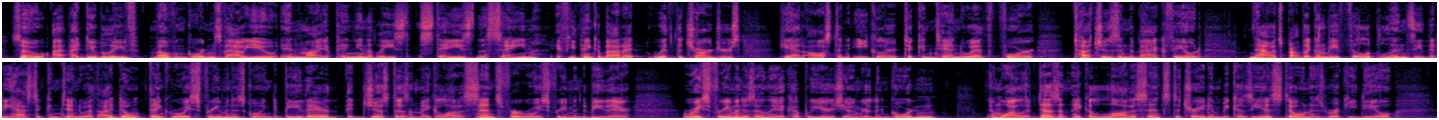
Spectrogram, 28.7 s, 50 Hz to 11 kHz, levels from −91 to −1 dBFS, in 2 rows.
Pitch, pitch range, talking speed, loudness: 100 Hz, 95-110 Hz, 215 wpm, -26 LUFS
